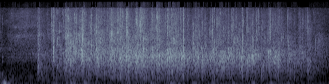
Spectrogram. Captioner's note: applause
